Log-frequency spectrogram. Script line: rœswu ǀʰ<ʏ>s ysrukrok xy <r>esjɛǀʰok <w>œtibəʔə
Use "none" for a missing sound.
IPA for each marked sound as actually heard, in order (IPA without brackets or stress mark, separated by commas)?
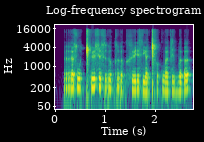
y, ɾʲ, w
